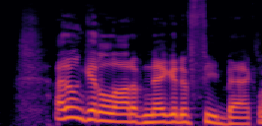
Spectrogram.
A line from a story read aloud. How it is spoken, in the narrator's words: laughs Ken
